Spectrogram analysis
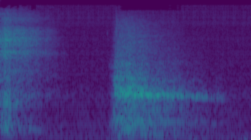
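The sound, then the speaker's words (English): A deep breath taken before morning teaching at a church service: a long airy, hissing breath lasting about a second, preceded by a fainter breathy sound, with no talk over it. “I need a breath before we get into the teaching this morning. So I'm just going to, if you want to take a breath with me, you can.”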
